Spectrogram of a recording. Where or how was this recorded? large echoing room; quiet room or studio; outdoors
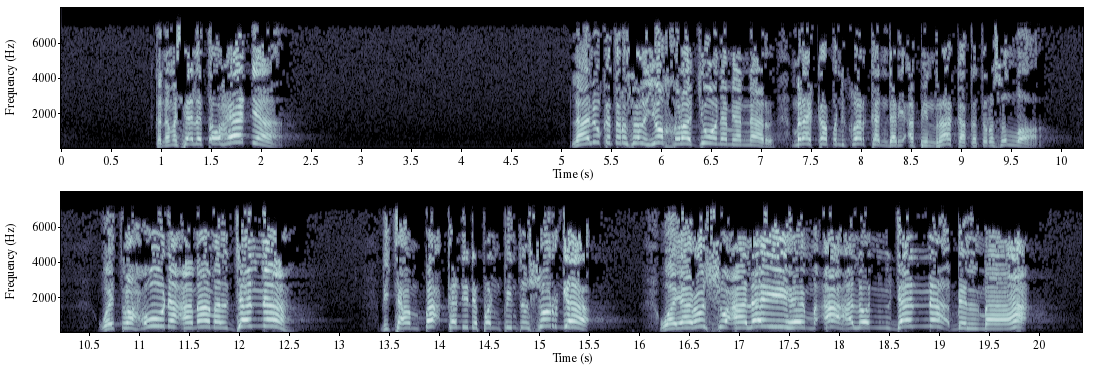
large echoing room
